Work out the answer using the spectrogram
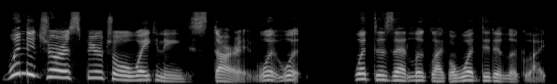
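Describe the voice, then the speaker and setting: A woman's voice: medium pitch, sing-song, normal speed, no echo, clean studio sound. A woman hosting a spiritual podcast, chatting casually with a guest, laughing and rambling with restarts. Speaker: podcast host. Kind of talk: casual interview chat.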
